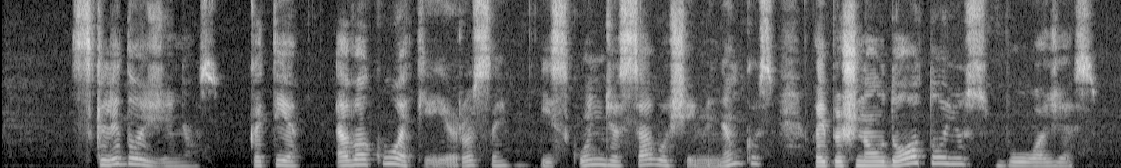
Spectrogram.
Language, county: Lithuanian, Marijampolė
